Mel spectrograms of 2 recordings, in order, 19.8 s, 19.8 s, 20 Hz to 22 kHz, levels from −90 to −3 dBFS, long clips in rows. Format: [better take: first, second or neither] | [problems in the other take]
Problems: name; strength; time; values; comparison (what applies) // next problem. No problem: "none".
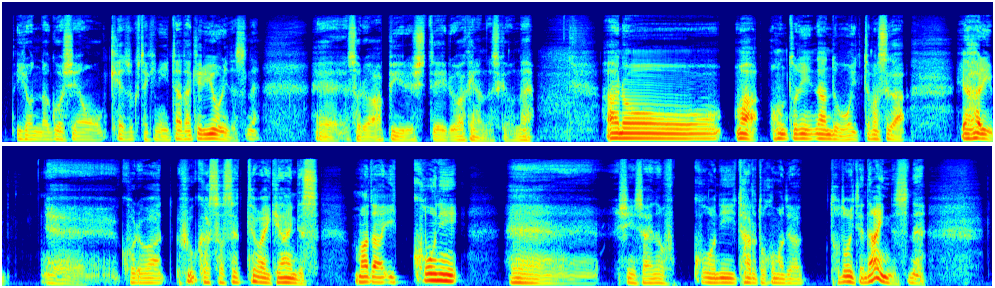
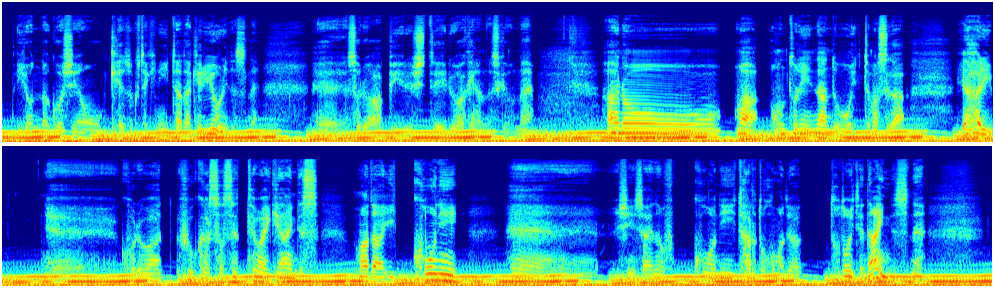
first | low rumble; loud; throughout; 2 dB below the speech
